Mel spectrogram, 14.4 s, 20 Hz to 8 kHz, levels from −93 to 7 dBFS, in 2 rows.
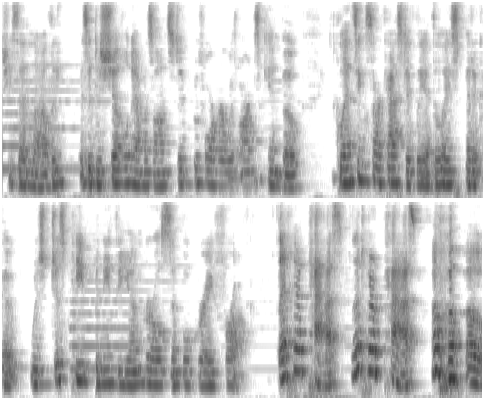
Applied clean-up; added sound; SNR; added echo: classical method WPE with log-MMSE.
